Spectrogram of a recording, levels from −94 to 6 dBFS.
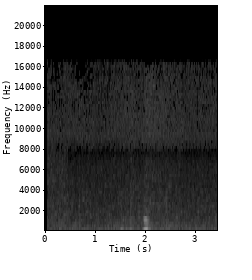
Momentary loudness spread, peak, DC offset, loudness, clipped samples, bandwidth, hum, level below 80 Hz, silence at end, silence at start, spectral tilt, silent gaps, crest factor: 14 LU; -32 dBFS; under 0.1%; -56 LUFS; under 0.1%; 16.5 kHz; none; -78 dBFS; 0 s; 0 s; -5 dB/octave; none; 24 dB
